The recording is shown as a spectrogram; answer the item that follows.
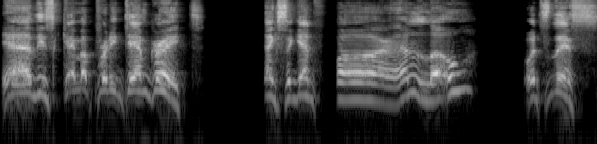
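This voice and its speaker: A man speaks in a put-on character voice. His pace is very slow. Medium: game stream. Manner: friendly, fatherly.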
